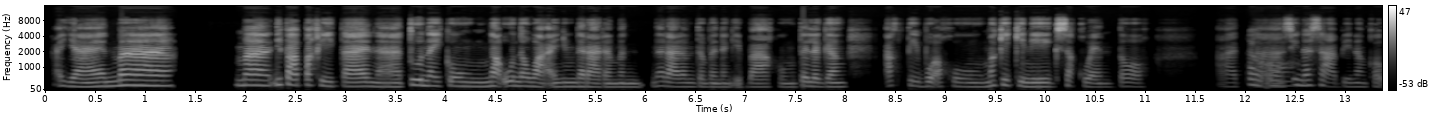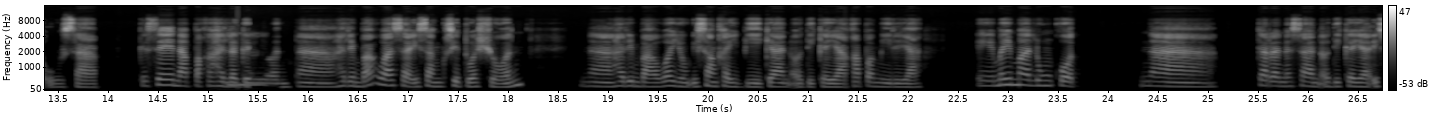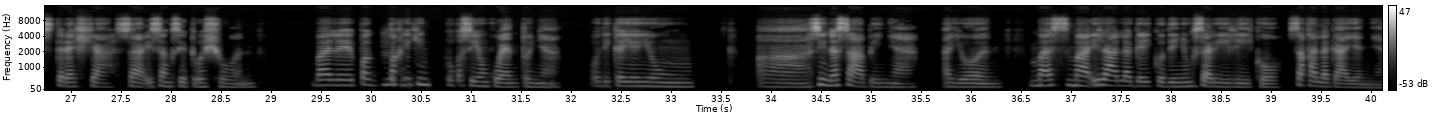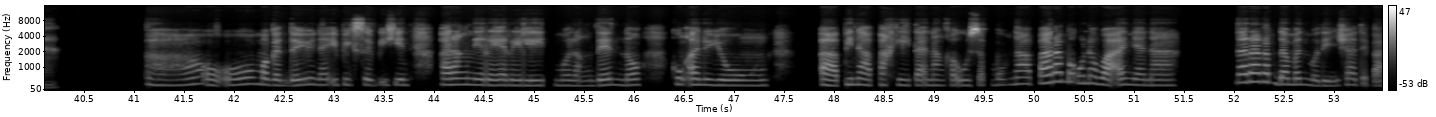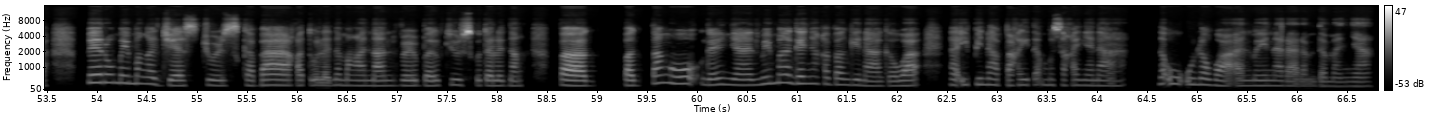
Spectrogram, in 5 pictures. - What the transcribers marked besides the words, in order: tapping; mechanical hum; static; distorted speech; in English: "non-verbal cues"
- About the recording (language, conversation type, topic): Filipino, podcast, Paano mo ipinapakita na tunay mong nauunawaan ang nararamdaman ng iba?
